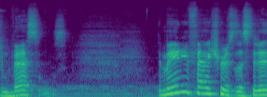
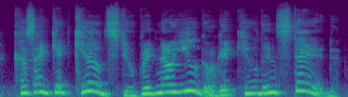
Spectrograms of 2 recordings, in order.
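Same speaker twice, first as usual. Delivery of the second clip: blunt subtext voice; 7 semitones higher than usual. Retold or imitated. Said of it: "read the subtext out".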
